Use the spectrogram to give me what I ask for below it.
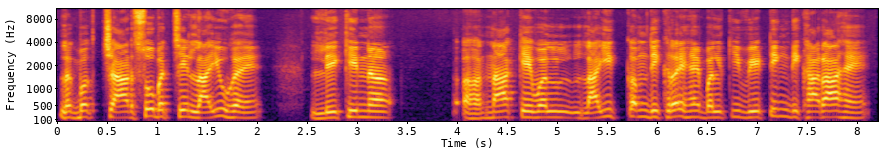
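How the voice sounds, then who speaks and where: A man's voice: a little high, fairly even intonation, takes it slowly, clean tone. A male teacher giving a live online exam-prep lecture, explaining terms with emphasis and repeating key words.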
